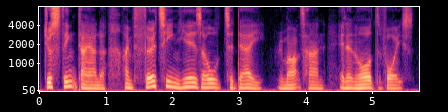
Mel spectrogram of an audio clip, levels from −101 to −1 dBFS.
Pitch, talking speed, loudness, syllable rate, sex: 130 Hz, 145 wpm, -18 LUFS, 4.3 syllables/s, male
